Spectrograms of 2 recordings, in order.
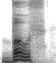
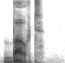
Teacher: if your brain doesn't know how to make the th sound, it might lazily swap it out for a t. So instead of saying both, you end up saying boat.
